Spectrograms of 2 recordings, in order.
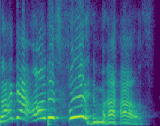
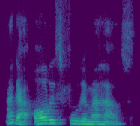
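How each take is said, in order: First: High, loud, laughing with joy; delighted. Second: Low, quiet, deflated; glum. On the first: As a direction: shout it like great news. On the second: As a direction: say it downcast, as if it's a burden. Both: Shown as a demonstration. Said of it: "Same thing, different emotion".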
